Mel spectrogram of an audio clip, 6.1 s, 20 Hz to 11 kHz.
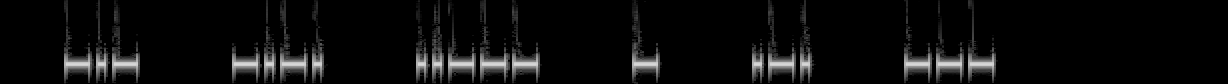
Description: Morse code, heard as a keyed tone, about 32 wpm, spaced as for 14 wpm, 700 Hz. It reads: KC2TRO
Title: USA Call Signs - 6 Characters - 4x Character Spacing - 30wpm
